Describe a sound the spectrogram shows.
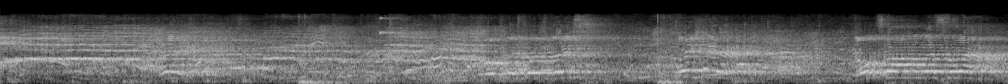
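A large crowd cheers and shouts loudly in an echoing gym.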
